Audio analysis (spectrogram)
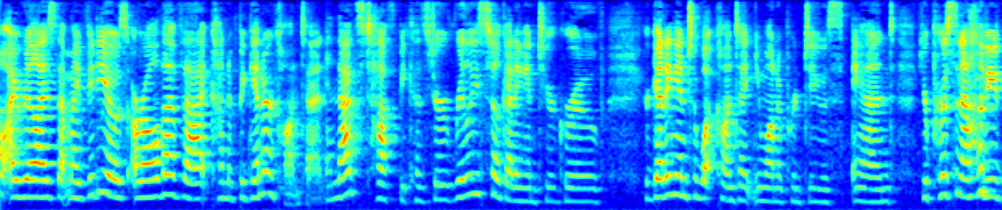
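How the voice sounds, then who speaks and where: A young woman from Toronto with a Canadian accent talks casually to her viewers. Her voice sits a little low for a woman but sounds bright and forward. She is chatty and emphatic, letting phrase endings trail away. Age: young adult. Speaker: vlogger introducing herself. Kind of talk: casual chat to camera, get-to-know-me answers.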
